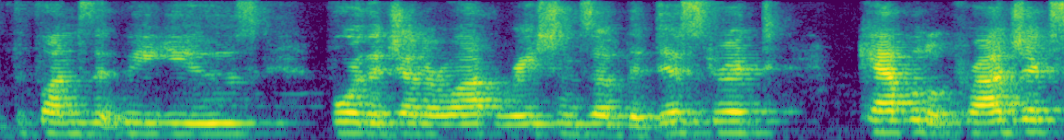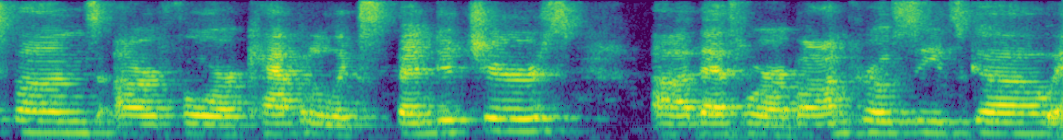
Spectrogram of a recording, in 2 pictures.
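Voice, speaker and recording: Woman doing a measured meeting presentation, pretty flat delivery, echoey room with faint noise. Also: fairly low pitch, distant mic. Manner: measured, explanatory, matter-of-fact. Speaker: school district finance presenter. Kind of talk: informal budget presentation. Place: meeting room, relayed over a video call.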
